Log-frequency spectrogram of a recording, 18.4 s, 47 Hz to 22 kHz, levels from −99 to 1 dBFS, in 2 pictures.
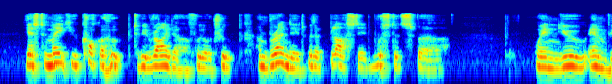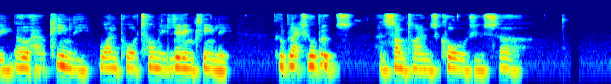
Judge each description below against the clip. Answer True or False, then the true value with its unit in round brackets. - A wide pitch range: False (4.2 semitones)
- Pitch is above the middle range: False (165 Hz)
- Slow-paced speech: True (130 wpm)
